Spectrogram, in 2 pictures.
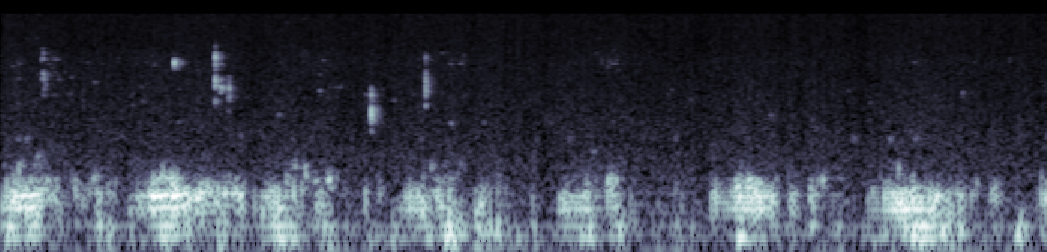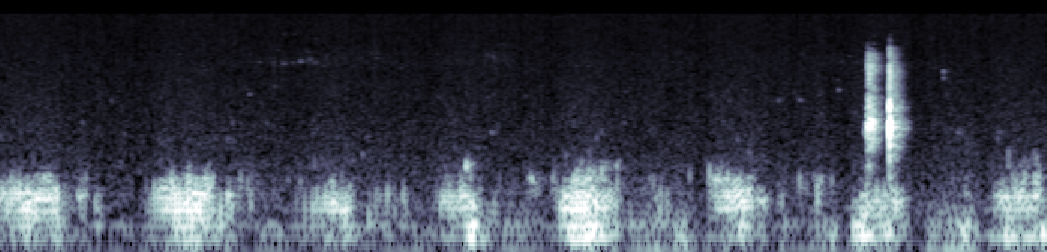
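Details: Male domestic cat purring while resting on a floor carpet on a very hot day, being caressed on the head and seeking more petting; low rumbling purr in soft pulses about once a second, faint clicks, one sharp brief noise near the end.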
